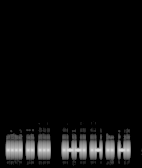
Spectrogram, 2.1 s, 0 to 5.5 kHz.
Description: Morse code, heard as a keyed tone, about 40 wpm, 600 Hz. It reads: HIS PAIN
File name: the old man and the sea 2 40wpm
